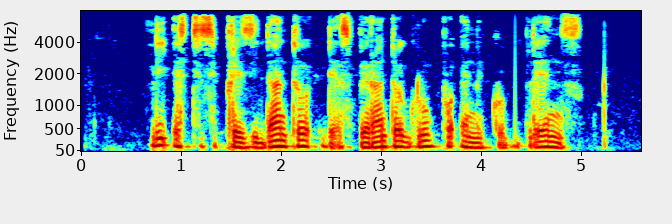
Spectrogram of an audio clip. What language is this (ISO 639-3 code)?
epo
